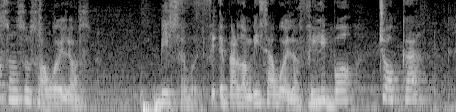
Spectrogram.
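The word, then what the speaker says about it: Ciocca: Se pronuncia Choca, que ese es otro gran tema en nuestra región, el tema de la escritura de los apellidos.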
